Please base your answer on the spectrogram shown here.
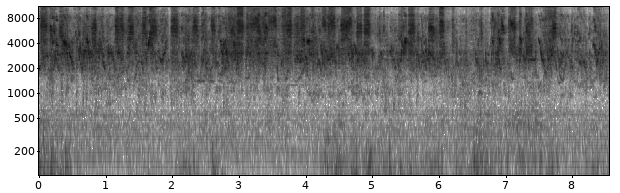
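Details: Continuous chirping from a budgerigar breeding pair, a shrill buzzy mix of twitters, squeaks and harsh notes layered densely throughout.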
